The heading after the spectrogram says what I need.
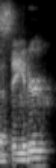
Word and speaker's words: Satyr: Yeah, Satyr, pronounced Satyr, not Satyr.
